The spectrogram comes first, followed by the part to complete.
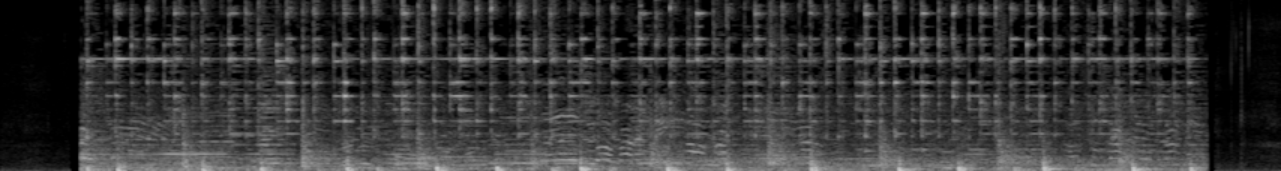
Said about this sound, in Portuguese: Todas as músicas que você vai ouvir aqui, incluindo esse forró que estava tocando, foram captadas diretamente da avenida que tanto amamos. Então feche seus olhos e passeie pela Paulista com a gente.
